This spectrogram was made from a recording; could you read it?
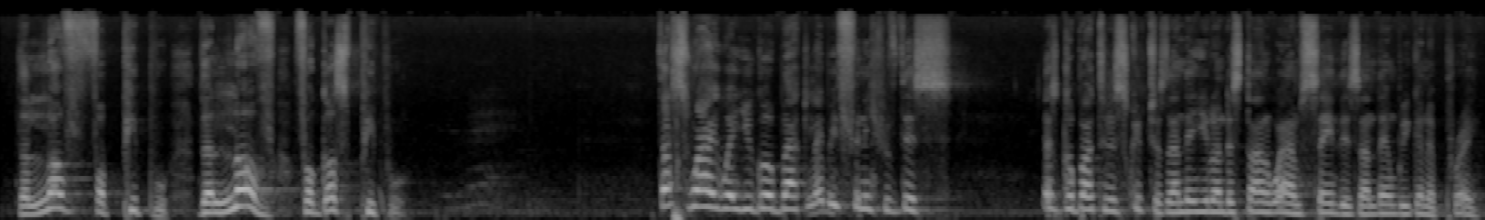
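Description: A man's voice: high-pitched, warm tone. A man preaching a sermon in a church, repeating key phrases in a rhythmic call-and-response way. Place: large church hall. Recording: long church hall reverb.

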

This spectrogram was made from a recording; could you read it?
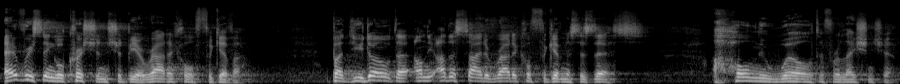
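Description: A man's voice: medium pitch, animated, a little fast, warm tone. A man from Hong Kong preaching a sermon emphatically, teasing his congregation at times. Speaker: pastor. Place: church. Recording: long hall reverb.

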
